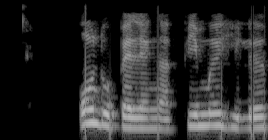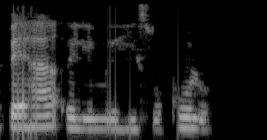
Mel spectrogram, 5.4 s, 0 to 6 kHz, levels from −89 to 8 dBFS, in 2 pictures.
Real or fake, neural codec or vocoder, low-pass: real; none; 5.4 kHz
